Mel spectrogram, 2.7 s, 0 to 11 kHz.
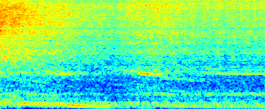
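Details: Subaru EJ20-engined VW Kombi, rear engine, recorded near the fuel pump: starts first time, revs fall away after a second and it settles into a steady, quieter low rumble at idle; idling normally.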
